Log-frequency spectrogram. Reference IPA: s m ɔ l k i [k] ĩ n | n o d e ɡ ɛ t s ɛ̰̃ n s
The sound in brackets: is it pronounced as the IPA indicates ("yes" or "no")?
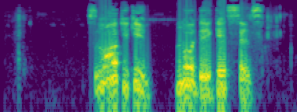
yes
